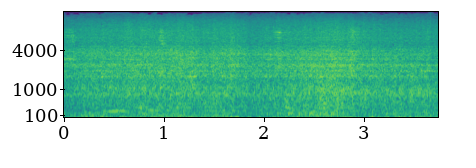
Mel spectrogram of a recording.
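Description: A passenger train rolls into Narail station in Bangladesh, its steady rumble and wheel clatter filling the whole stretch at close range and without pause.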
